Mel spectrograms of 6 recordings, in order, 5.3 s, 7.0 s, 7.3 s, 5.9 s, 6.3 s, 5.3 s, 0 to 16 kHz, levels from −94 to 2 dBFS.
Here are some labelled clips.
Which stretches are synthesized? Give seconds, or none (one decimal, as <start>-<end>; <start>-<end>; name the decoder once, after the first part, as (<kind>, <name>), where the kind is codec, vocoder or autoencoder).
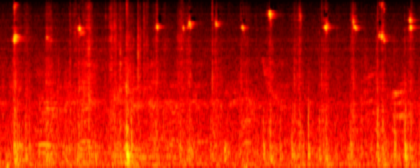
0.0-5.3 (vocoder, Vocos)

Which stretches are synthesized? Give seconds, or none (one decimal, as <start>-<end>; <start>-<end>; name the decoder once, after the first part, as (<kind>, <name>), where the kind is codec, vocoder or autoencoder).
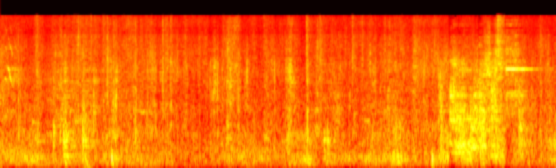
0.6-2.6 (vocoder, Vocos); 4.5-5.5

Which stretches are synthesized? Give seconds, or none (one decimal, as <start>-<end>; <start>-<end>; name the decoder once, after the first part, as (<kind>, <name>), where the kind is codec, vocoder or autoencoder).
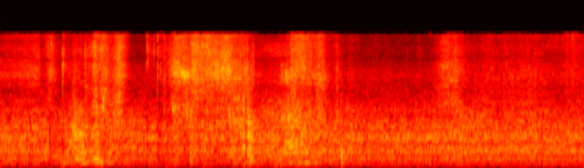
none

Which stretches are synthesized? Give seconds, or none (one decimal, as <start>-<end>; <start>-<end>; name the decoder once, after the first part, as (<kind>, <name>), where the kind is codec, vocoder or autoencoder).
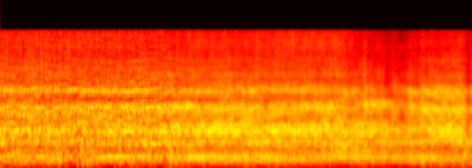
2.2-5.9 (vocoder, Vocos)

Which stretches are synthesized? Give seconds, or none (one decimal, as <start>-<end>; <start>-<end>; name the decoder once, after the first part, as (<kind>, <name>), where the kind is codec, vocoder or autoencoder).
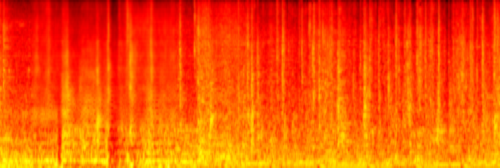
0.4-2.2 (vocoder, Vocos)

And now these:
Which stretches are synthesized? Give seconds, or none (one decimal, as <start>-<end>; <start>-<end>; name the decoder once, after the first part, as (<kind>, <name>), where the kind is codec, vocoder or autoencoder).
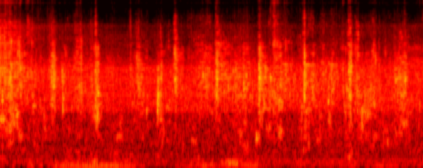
0.0-2.7 (vocoder, Vocos); 4.6-5.3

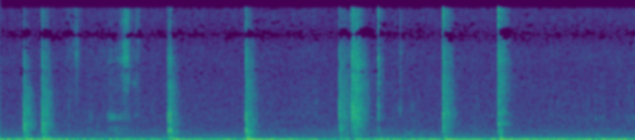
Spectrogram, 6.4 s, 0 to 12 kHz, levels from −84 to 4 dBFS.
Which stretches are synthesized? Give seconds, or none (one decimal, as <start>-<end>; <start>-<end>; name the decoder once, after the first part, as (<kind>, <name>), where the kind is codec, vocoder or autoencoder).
none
